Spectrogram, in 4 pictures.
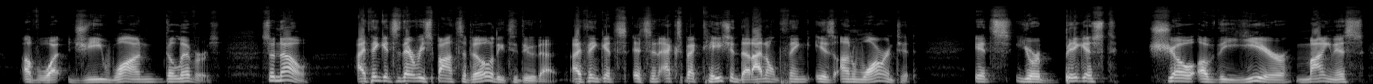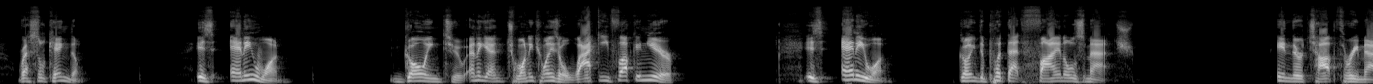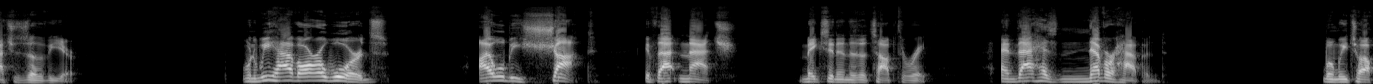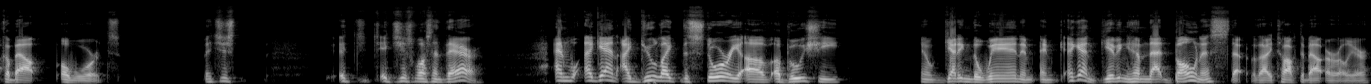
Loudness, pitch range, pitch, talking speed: -19 LUFS, 120-155 Hz, 135 Hz, 140 wpm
